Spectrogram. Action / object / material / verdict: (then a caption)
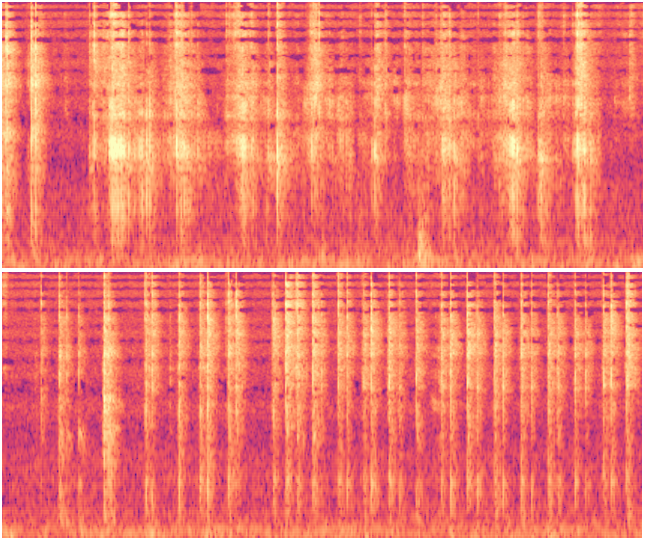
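tap / small plastic cosmetic jar with metallic finish / plastic / none. Long nails tap quickly on the lid and sides of a small round plastic cosmetic jar with a metallic finish, held in both hands. Several dozen sharp, bright clicks come in a steady run over about eleven seconds, each fading almost at once with a crisp, high-pitched tick.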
